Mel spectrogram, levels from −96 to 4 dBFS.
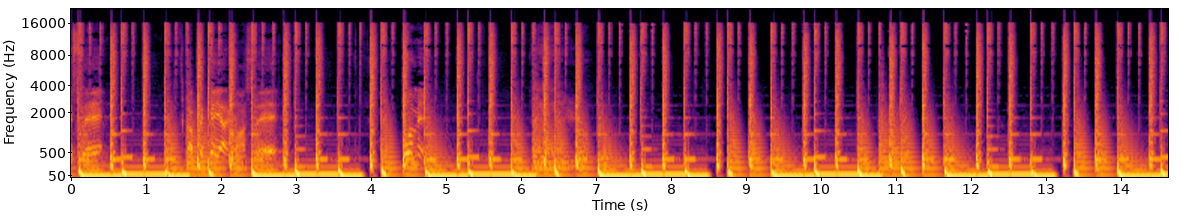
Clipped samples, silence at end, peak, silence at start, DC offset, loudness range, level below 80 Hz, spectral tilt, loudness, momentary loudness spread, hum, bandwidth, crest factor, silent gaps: under 0.1%; 0 s; 0 dBFS; 0 s; under 0.1%; 1 LU; -12 dBFS; -5.5 dB/octave; -12 LUFS; 3 LU; none; 17 kHz; 10 dB; none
